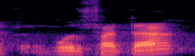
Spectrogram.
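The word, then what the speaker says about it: غرفة: अगर हम इसके ऊपर कोई हरकत प्रोनाउंस नहीं कर रहे तो हम इस राउंड ता की साउंड को हा से चेंज कर देंगे। हम इसे पढ़ेंगे गुरफ़ा।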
